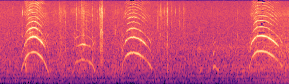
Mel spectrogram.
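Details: Mother cat carrying her four kittens to a new place, giving a series of four clear, arching meows, each rising then falling, spaced roughly one to two seconds apart, with quiet background between calls.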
